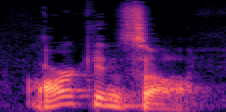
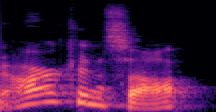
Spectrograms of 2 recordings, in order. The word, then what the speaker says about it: Arkansas: there and it is one of those names that can be easily mispronounced with the silent s's and different things all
